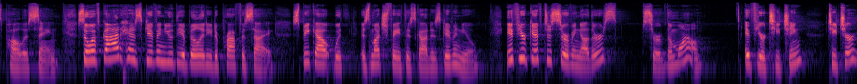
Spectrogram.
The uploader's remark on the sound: This JAT was recorded live on July 3rd, 2022 at Newark United Pentecostal Church.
